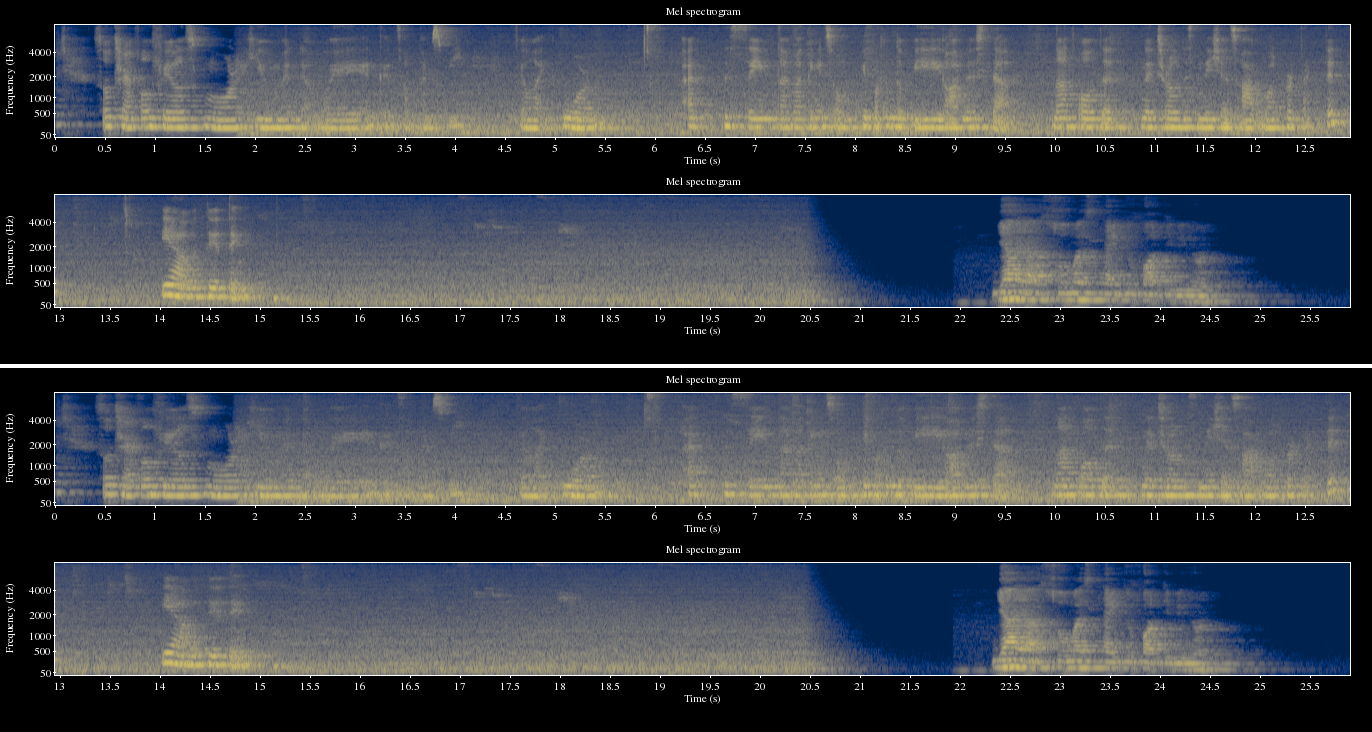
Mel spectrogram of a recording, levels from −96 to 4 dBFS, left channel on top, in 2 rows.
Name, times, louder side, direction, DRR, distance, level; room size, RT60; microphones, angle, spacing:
voice 1, 0.5-4.1 4.6-5.5 6.3-9.5 10.0-12.8 14.0-14.9, left 2 dB, 40° left, 5 dB, 0.4 m, -24 dB
sound 1, 1.8-20.5, equal, 25° right, 1.0 m, -34 dB
voice 2, 22.3-24.5, right 2 dB, 65° right, 1 dB, 0.8 m, -28 dB
4.8 x 2.2 x 3.4 m, 0.93 s
head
